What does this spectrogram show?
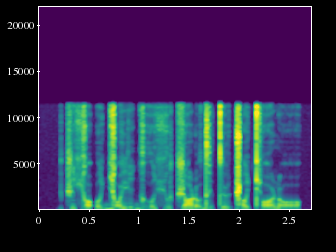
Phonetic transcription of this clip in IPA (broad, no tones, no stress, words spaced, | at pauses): t͡ʃəçɔʔo ɟɔ̰ji ɡʱoçut͡ʃɔɽo̰ dḭtʉǁɔ cʰɔ ɳɔ̰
